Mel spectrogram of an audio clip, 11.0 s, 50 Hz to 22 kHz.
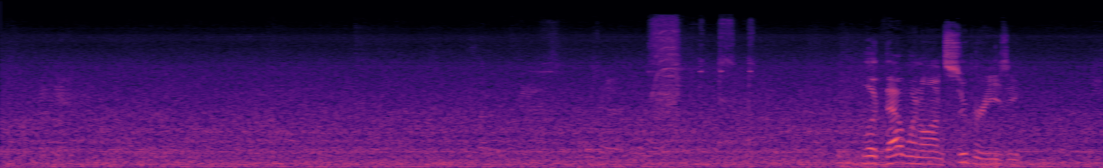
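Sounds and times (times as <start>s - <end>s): hiss: 6.4s - 7.6s.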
